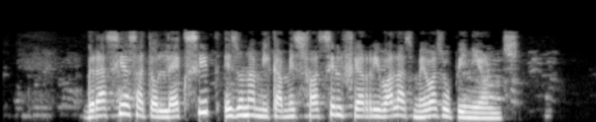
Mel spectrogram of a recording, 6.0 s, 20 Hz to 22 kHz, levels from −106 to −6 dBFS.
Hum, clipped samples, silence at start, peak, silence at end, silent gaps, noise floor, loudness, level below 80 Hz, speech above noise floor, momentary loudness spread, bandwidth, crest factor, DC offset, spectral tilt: none; under 0.1%; 0.85 s; 0 dBFS; 0.8 s; none; -49 dBFS; -14 LUFS; -54 dBFS; 36 dB; 5 LU; 8 kHz; 14 dB; under 0.1%; -5.5 dB/octave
